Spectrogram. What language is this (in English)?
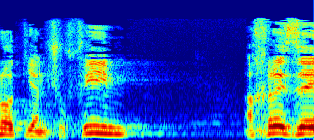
Hebrew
